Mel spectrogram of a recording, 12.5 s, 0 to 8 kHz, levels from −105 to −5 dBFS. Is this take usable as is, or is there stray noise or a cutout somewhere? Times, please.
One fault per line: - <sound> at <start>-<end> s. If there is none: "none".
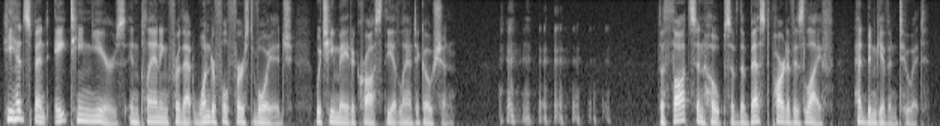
- laugh at 6.6-8.2 s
